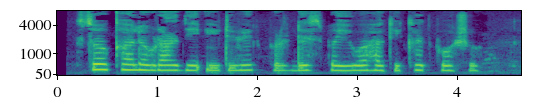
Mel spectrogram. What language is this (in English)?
Pashto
